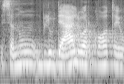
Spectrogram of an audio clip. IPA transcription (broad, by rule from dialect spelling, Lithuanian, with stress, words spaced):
sʲɛˈnuː bʲlʲuːˈdʲæːlʲuː ɐr ˈkoː tɐɪ ˈjɛʊ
